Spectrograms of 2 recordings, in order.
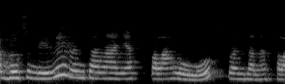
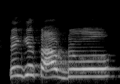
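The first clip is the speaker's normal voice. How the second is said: cheerful thanks; 6 semitones higher, 7 dB louder, slower than usual. Real, not acted. Warmly thanking the guest, closing.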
